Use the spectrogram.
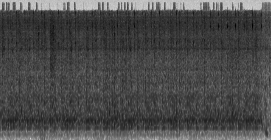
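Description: A sewing machine does slow free-motion embroidery on an autumn owl wall hanging, moving back and forth. Its steady, fast stitching whir runs close and continuous with no pauses, then stops abruptly at the end.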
